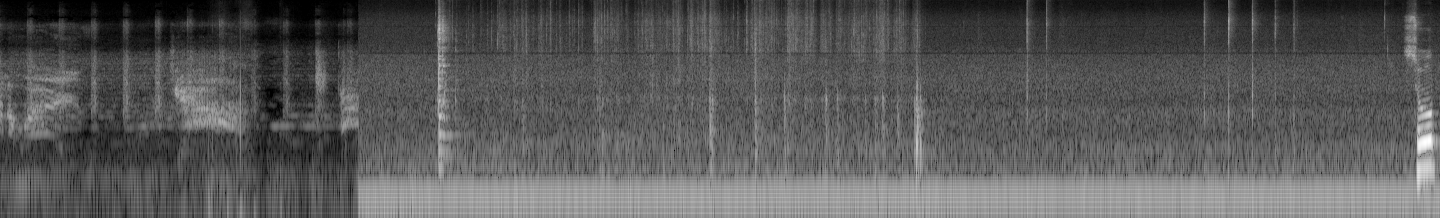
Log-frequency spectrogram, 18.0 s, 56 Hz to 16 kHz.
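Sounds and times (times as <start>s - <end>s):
plastic packaging crinkling: 4.5s - 12.1s
steady low hum: 4.5s - 18.0s.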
